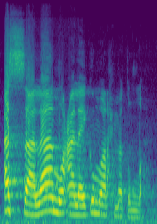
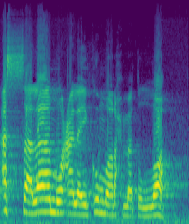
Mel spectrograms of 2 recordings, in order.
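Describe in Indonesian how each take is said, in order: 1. Vokal di awal salam ini dilafalkan dengan jelas. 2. Vokal di awal salam ini dilafalkan dengan jelas.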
